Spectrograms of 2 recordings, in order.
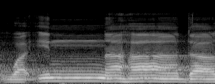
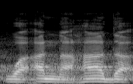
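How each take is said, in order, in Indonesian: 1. Partikel itu diucapkan dengan vokal 'i'. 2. Partikel itu diucapkan dengan vokal 'a'. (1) "Imam Hamzah sareng Imam Kisai macana wa inna hada sirati mustaqima" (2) "kabeh macana wa anna"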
